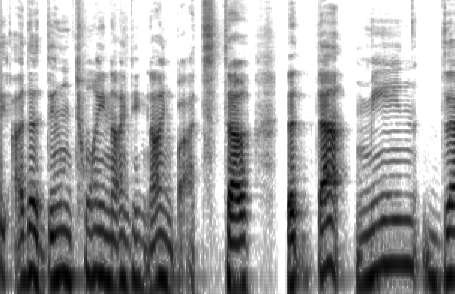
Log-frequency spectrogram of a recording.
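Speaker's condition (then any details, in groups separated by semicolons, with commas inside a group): Cerebral palsy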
